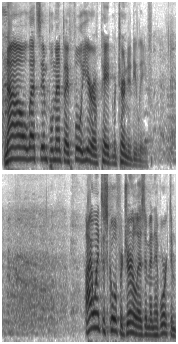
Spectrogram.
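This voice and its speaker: A man's voice: medium pitch, fairly bright tone, a little hiss or hum. A middle-aged man with a Minnesota accent, hosting a live radio show from a barn with a dry, wry comic monologue. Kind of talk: humorous monologue to a live audience.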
